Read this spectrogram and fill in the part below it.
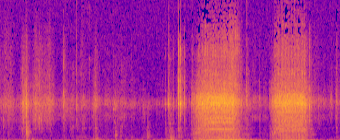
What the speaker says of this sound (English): I'm going to sew that short edge using the seam allowance given in the pattern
